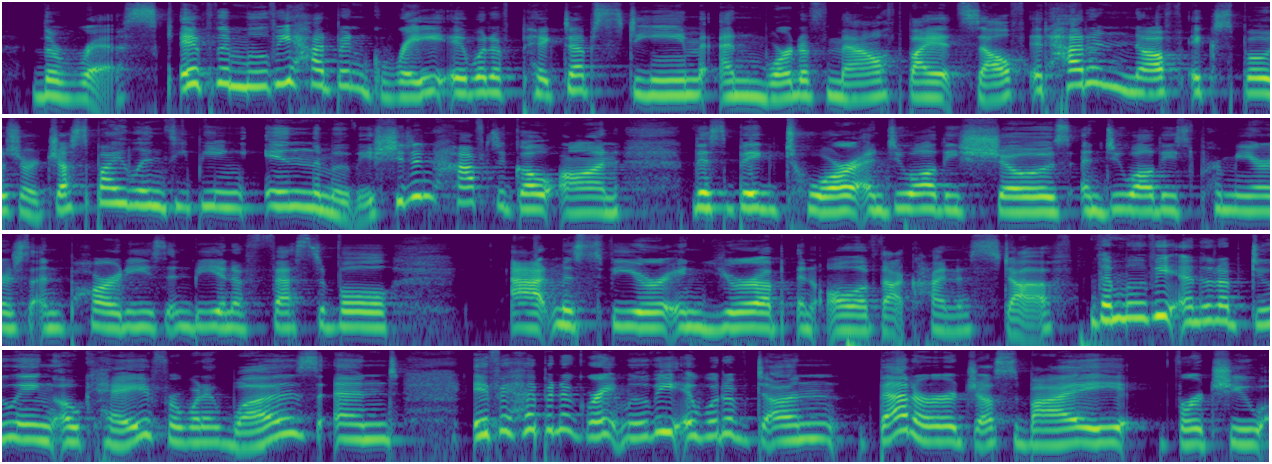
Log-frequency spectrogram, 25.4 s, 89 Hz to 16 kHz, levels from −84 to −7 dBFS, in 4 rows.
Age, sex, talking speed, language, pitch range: 20-39, female, 220 wpm, English, 195-255 Hz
